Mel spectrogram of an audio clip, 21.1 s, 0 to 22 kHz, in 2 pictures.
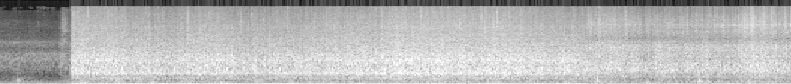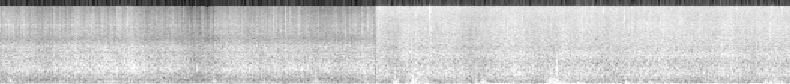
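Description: Heavy rain pouring down as a steady hiss. It starts suddenly about a second in and gets heavier and hissier about 15 seconds in.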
